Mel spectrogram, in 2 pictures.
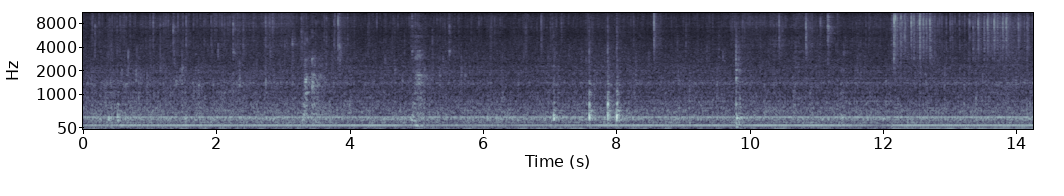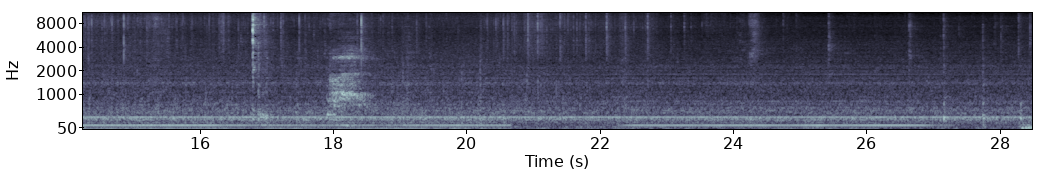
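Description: Eating sounds: a few sharp clinks of a spoon and hands against dishes, and a short slurp or mouth sound about two-thirds of the way through. Underneath runs a steady low hum that drops out briefly twice near the end.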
